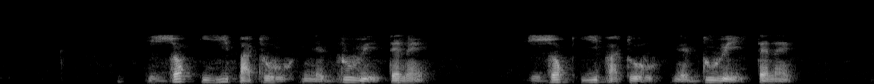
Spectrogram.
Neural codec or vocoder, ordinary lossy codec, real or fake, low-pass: vocoder, 44.1 kHz, 128 mel bands, Pupu-Vocoder; AAC, 16 kbps; fake; 7.2 kHz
